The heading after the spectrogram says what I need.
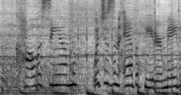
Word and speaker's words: Colosseum: it right there's no such thing as the killest scene yes no what it's pronounced coliseum which is an amphitheater made in ancient rome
